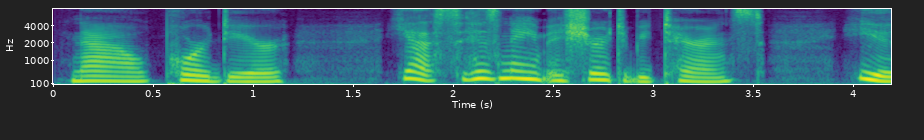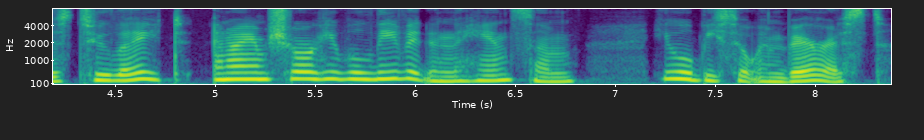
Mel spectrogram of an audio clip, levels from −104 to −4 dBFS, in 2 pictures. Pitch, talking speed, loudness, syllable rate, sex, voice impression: 215 Hz, 220 wpm, -17 LUFS, 4.5 syllables/s, female, very feminine, slightly young, slightly adult-like, thin, slightly tensed, weak, slightly bright, slightly hard, slightly clear, very fluent, slightly raspy, slightly cute, slightly cool, very intellectual, refreshing, sincere, very calm, very friendly, very reassuring, slightly unique, elegant, sweet, slightly lively, kind, modest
